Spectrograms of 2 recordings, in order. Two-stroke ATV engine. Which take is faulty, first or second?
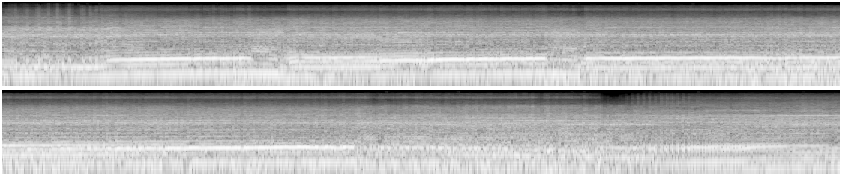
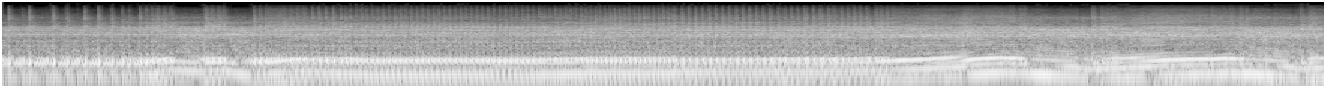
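first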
